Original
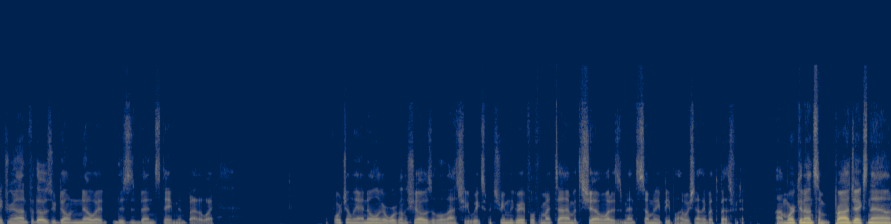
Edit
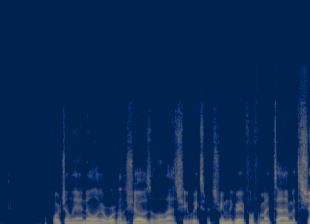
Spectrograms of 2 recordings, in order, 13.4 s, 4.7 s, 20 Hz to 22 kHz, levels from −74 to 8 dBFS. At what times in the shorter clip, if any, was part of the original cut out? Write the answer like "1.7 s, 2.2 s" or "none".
none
